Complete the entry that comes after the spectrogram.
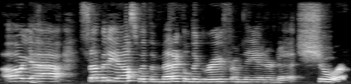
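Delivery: loud, scornful mock agreement; sarcastic eye-roll. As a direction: scoff as an exasperated doctor dismissing a self-diagnosis. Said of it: "like, rolling her eyes and going".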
